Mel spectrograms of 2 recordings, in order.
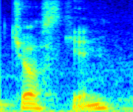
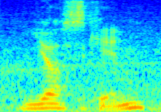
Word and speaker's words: Joskin: if it's on the joskin or your skin is i've seen a few comments now and she's saying that it's pronounced yoskin but i'm probably going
